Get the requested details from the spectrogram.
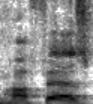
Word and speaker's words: Hafiz: They pronounce him Hafez, but it's spelled like Hafiz.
